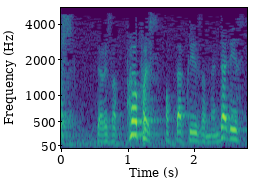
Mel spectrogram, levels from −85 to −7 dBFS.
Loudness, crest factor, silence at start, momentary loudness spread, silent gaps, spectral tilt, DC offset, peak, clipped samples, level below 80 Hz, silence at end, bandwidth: -30 LUFS; 20 dB; 0 s; 15 LU; none; -9 dB/octave; under 0.1%; -10 dBFS; under 0.1%; -56 dBFS; 0 s; 5.2 kHz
